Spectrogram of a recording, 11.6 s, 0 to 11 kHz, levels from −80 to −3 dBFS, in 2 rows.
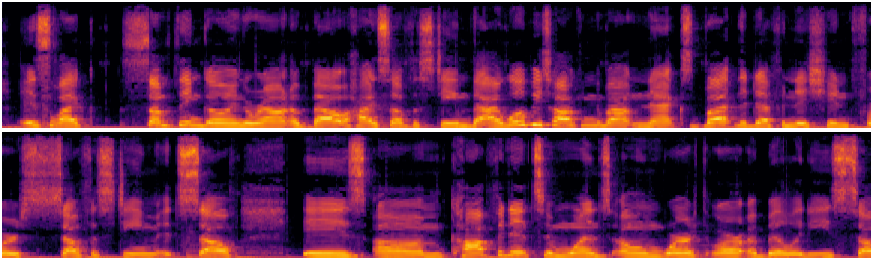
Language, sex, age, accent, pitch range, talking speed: English, female, 10-29, American, 230-280 Hz, 155 wpm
